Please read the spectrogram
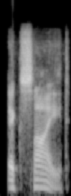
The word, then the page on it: excite: American English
